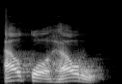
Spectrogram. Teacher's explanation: ada huruf hamzah a yang ketemu dengan ta, kemudian juga ada huruf ha yang dibaca dengan tipis, ketemu dengan ra yang tebal. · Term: Tipis, tebal, tipis, tebal.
